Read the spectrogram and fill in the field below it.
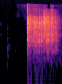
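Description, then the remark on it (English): Dice, rolled by a player to determine damage in a game, clatter and tumble across a hard tabletop in one bright burst of rattling that lasts under a second before settling to a stop. “And I'm going to roll my dice to damage it.”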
